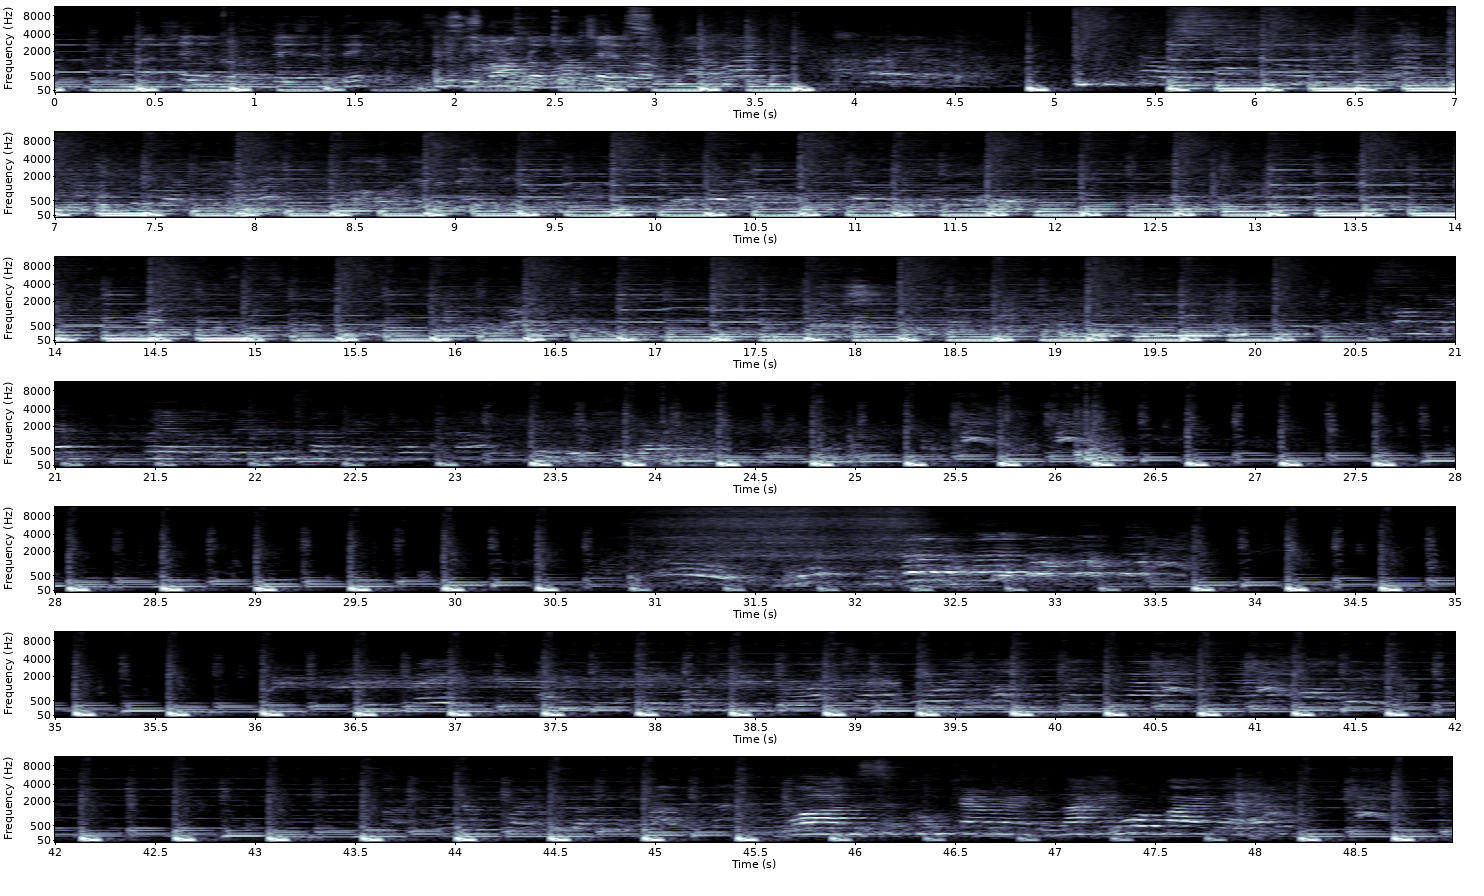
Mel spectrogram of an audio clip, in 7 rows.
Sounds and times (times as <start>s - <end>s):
Music: 0.0s - 48.9s
Speech: 0.4s - 4.7s, 20.6s - 24.3s, 36.8s - 41.8s, 43.6s - 48.2s.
